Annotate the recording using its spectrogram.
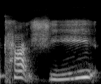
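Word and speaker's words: Cat Sìth: that is the issue so it's called a cat she there it it exists in scotland and ireland okay it's specific to the folklore of scotland and ireland and it's written pronounced i think slightly differently depending on what country you come from but this is specifically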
